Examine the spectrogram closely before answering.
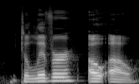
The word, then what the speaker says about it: Deliveroo: like an English deliveroo deliver oo is how it's spelled it's probably deliveroo deliveroo whatever when she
